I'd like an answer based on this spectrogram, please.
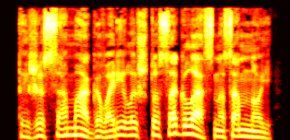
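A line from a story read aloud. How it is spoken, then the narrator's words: Woman exclaiming. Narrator (Russian): воскликнула Лирея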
